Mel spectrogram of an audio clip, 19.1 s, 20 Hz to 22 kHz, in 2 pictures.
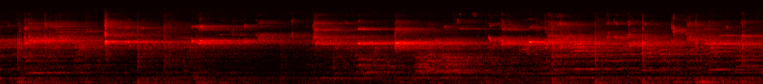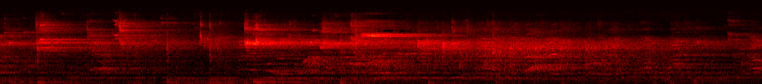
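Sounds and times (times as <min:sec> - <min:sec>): sneakers squeaking on court: 0:00.1 - 0:15.3.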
